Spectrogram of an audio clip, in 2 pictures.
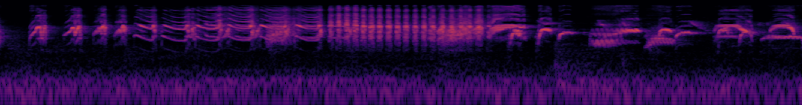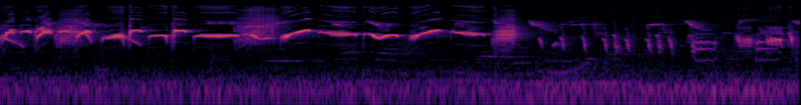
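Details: A Chinese hwamei, caged for three months, sings a loud, rich run of varied whistles, rapid trills and slurred phrases, shifting quickly from note to note with no other sounds.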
